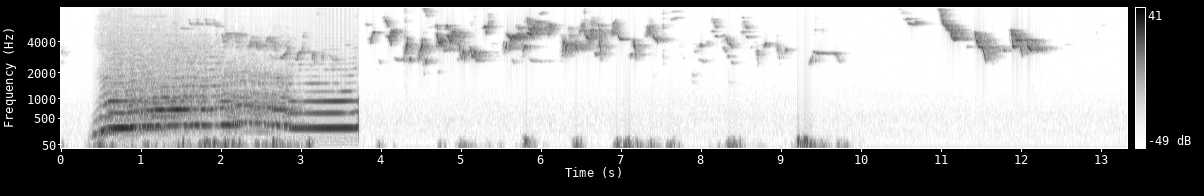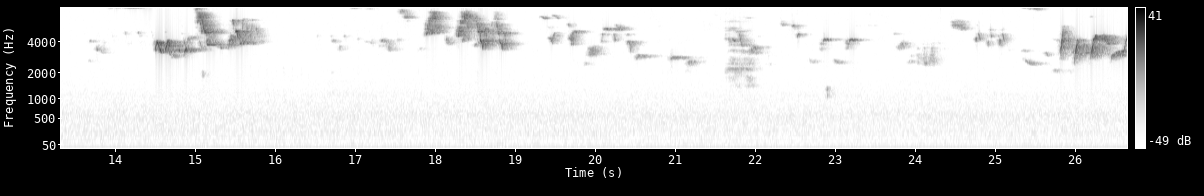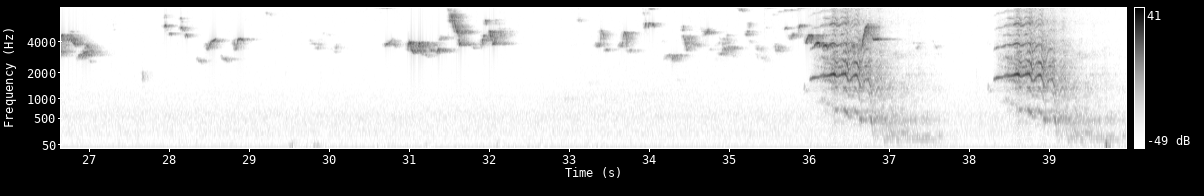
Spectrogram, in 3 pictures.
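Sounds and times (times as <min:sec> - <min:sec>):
songbirds chirping: 0:00.0 - 0:39.9
low thumps: 0:00.4 - 0:03.7.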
